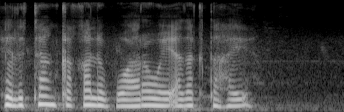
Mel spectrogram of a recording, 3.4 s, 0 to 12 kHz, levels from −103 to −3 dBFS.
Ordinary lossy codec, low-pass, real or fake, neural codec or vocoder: none; 10.8 kHz; real; none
